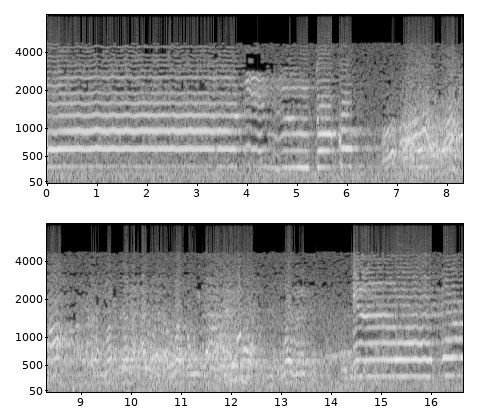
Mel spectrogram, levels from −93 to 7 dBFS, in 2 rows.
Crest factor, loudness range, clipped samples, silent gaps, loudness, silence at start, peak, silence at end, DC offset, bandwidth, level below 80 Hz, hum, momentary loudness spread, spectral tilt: 6 dB; 3 LU; 3%; none; -7 LUFS; 0 s; 0 dBFS; 0 s; under 0.1%; 8 kHz; -28 dBFS; none; 7 LU; -7 dB/octave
